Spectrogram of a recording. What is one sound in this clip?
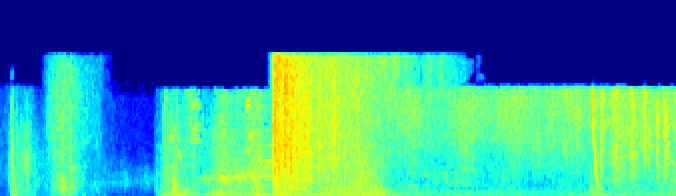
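A magical burst whooshes loudly.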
